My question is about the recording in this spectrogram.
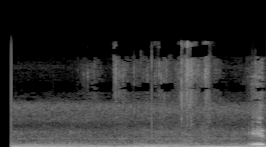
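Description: Steady low machine hum with several constant tones and a rumble beneath, starting as the recording begins.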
